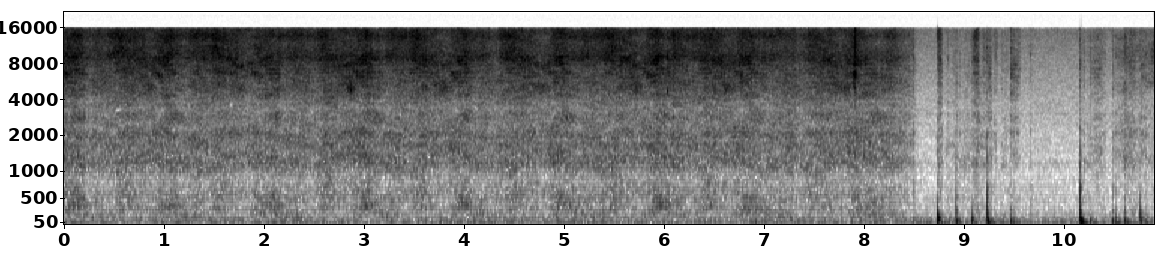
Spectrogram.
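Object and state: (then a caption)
Polyethylene foam sheet scratched with nails. Fingernails scratch a white polyethylene foam sheet up close, making a steady, bright, rasping hiss for about eight seconds. It then gives way to six sharp, separate taps against a quieter background.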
